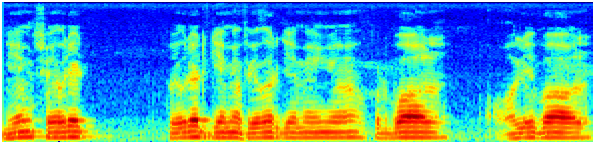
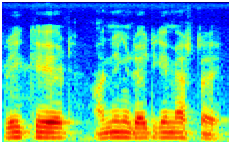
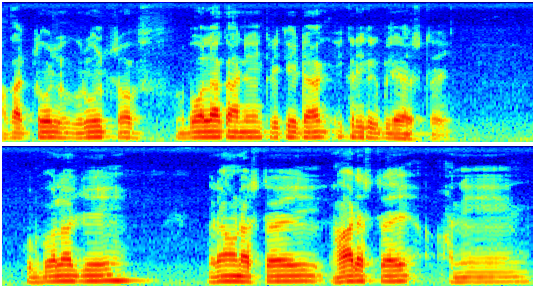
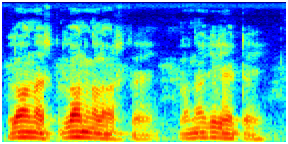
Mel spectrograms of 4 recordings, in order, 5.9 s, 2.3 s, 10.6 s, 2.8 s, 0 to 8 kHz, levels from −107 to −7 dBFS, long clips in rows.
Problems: constant background noise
